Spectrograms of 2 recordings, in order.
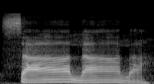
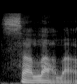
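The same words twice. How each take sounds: First: The unstressed vowel is said full, not reduced. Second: The unstressed vowel is reduced to a schwa. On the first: The speaker calls it wrong. "We don't say salala" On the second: The speaker calls it right. "So there is a shwa here"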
